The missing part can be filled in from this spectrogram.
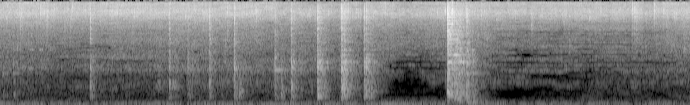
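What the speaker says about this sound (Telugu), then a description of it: "ఇప్పుడు ఇందులో మనం కట్ చేసి పెట్టుకున్న ఈ బీరకాయ పీసెస్ని యాడ్ చేసేద్దామండి" Ridge gourd pieces and onions fry in a pan, with a soft sizzle under a run of sharp spatula scrapes and clacks and one louder stirring burst, and no voices.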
